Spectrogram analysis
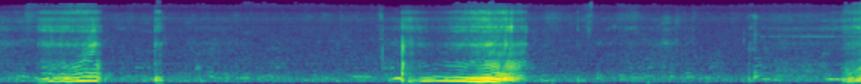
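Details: Sleeping person snoring, recorded by their girlfriend: two loud, rattling snores, each about a second or more long, separated by quiet breathing.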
